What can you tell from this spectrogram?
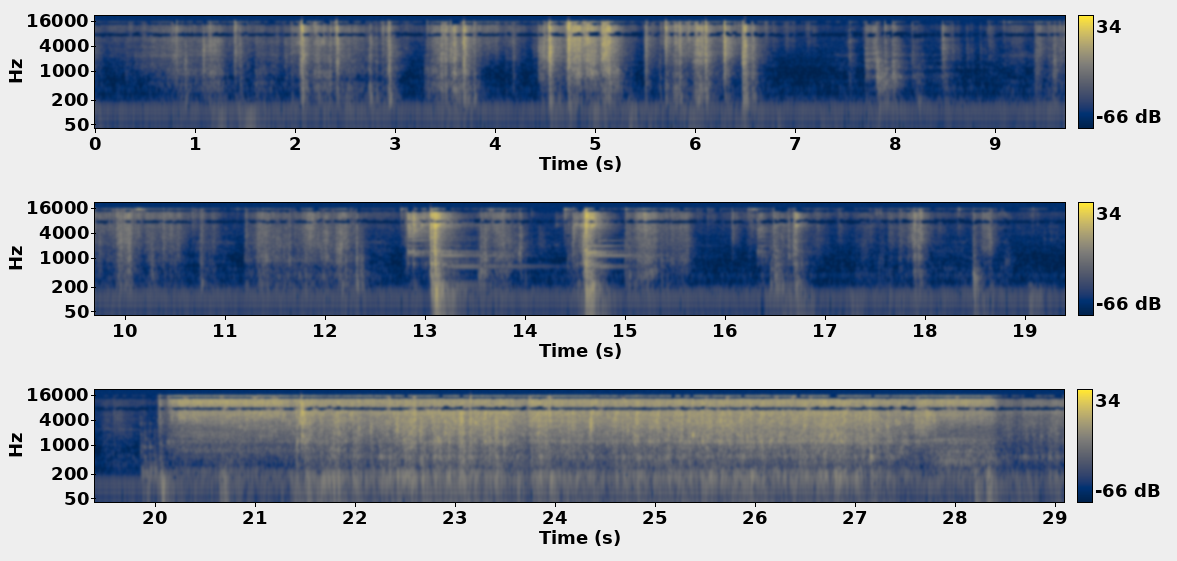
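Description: Scattered clicks and handling noises over a low steady hum, with two sharp knocks about a second and a half apart that ring briefly. About two-thirds of the way in, water starts running steadily from a tap into a sink.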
